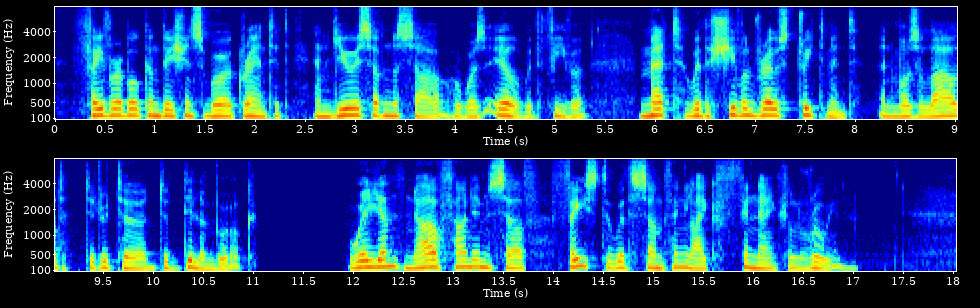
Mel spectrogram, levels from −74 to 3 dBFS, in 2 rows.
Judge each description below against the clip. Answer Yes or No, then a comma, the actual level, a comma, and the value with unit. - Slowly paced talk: Yes, slow, 115 wpm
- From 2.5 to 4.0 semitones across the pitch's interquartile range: Yes, average, 3.4 semitones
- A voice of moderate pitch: Yes, medium, 155 Hz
